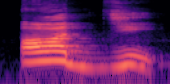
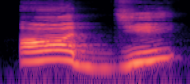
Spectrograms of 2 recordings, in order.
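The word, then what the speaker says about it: oggi: ইংরেজিতে যেটাকে বলি টুডে এটাকে আমরা ইতালিতে বলবো অজ্জি অজ্জি মানে হচ্ছে আজকে বলুন তো কি মানে আজকে অজ্জি মানে আজকে আবার ধরুন আমি বলতেছি এখন এখন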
